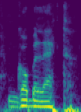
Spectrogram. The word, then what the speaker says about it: gobelet: Emma is also saying it's a hard G in French. – It's a hard G. – It sure is. – Gobelet.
